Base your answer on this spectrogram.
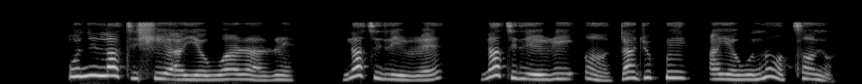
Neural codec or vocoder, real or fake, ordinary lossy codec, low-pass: autoencoder, 48 kHz, 32 numbers a frame, DAC-VAE, trained on Japanese speech; fake; none; 7.2 kHz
